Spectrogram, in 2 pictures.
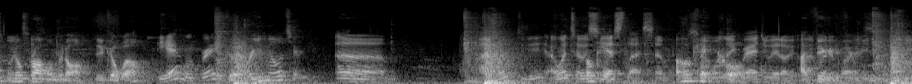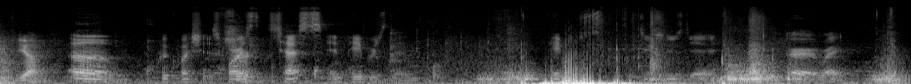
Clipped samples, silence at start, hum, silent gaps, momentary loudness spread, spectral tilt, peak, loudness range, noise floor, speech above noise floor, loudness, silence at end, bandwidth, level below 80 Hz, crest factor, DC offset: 0.2%; 0 s; none; none; 17 LU; -6.5 dB/octave; 0 dBFS; 10 LU; -42 dBFS; 24 dB; -21 LUFS; 0 s; 12.5 kHz; -20 dBFS; 18 dB; under 0.1%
